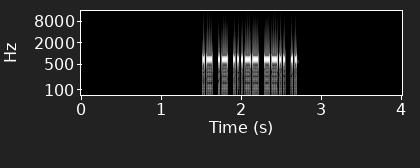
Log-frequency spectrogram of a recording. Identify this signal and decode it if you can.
Morse code, heard as a keyed tone, about 51 wpm, 700 Hz. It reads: AA3ZI
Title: USA Call Signs - 5 Characters - Repeated 3x - 50wpm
